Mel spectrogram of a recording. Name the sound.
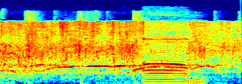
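crowd applause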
